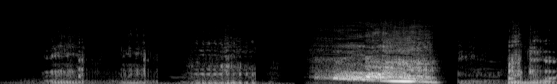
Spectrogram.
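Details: Lion uttering low grunts that build into a long, loud rumbling roar, followed by a brief harsh burst.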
